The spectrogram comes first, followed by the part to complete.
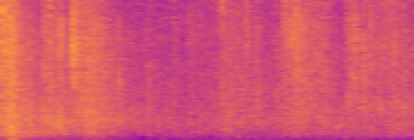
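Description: Nylon fabric of a collapsible drone landing pad rustling and swishing as its spring-steel hoop is twisted to fold it, with a sharp burst of noise at the start.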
